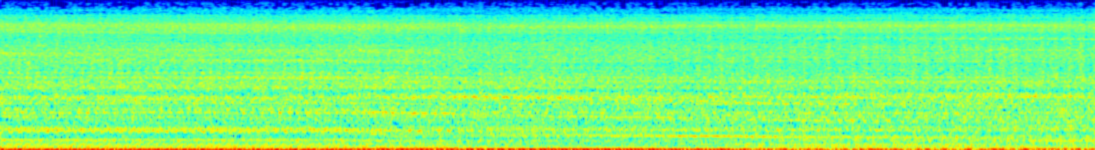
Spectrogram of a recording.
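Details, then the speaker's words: Holden Commodore that had not moved for over a year, run on old fuel; loud steady idle with busy light clatter over the top holding with revs, blamed on camshaft lifters; hydraulic lifter clatter. "going to leave this running for just a bit as you can hear the clatter going on that is a whole bunch of Fe drawers for the cam shaft which you know I hate"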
